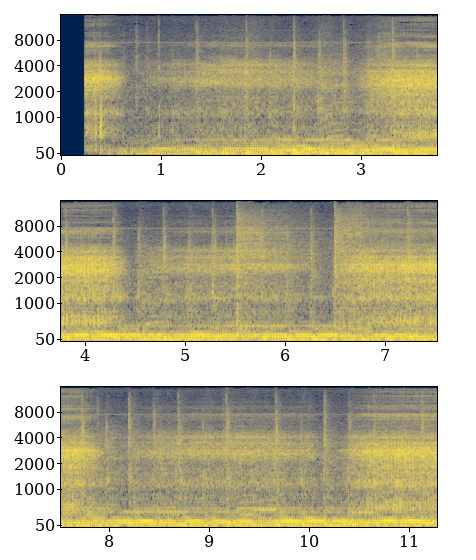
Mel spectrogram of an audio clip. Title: EG SNORING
